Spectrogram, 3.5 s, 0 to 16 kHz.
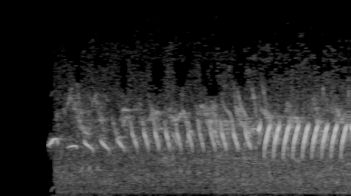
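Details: Wild Oriental white-eye singing in the rolling 'ngerol' style: after a brief silence, a rapid series of high, thin chirps around 4–7k, quickening into a fast rolling trill at the end.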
